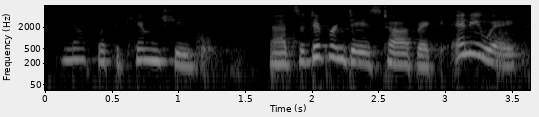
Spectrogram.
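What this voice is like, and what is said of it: Exaggerated radio announcer voice. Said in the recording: “Here's my radio voice.”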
